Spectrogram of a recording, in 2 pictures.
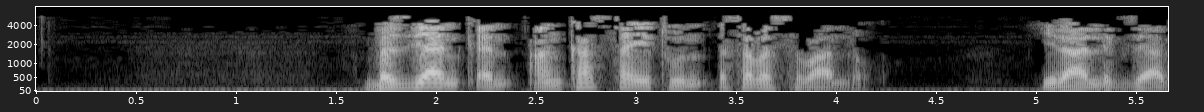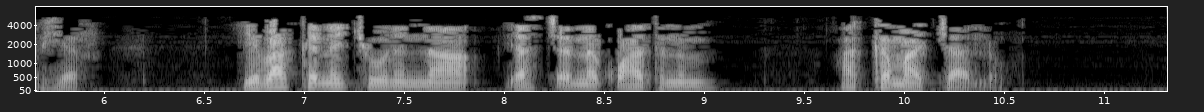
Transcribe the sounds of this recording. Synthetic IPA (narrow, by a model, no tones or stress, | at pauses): bəzːijankʼəna̰ŋkʰasajet̪ʰunɨsəβəsːɨβa̰lːə̰hu | jɪlalːɨɡzijaβhe̞̰ɾ | jɛβakːənət͡ʃːɛwɨnɨnːajʔast͡ʃʼɛnːəkʼuhat̪ʰɨnɨmː | a̰kːəmat͡ʃːalːə̰hu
